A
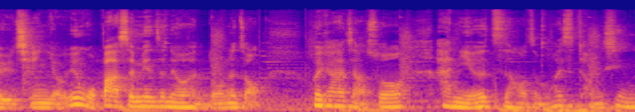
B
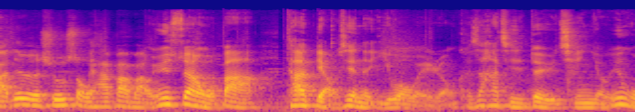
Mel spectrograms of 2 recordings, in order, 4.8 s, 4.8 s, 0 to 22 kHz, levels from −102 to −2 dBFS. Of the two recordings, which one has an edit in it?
B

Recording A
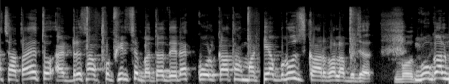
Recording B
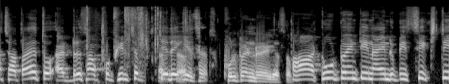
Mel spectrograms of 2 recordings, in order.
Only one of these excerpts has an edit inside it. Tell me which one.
B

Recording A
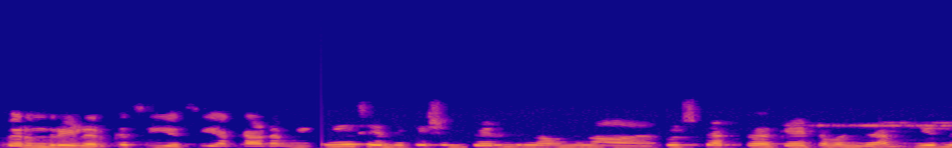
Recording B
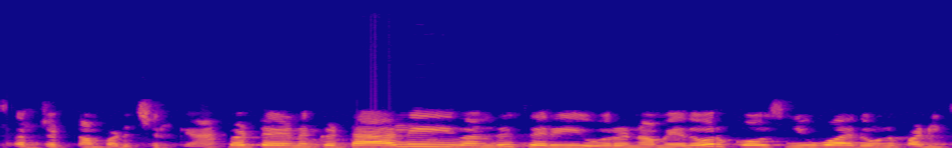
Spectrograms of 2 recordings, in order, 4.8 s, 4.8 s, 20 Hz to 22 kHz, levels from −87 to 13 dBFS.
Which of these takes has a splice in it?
A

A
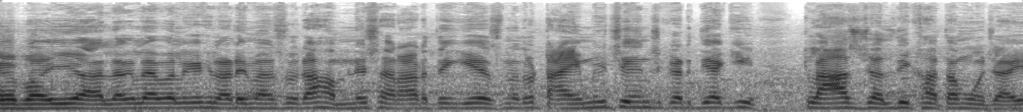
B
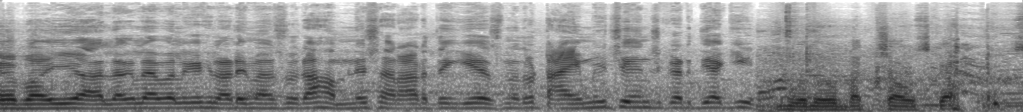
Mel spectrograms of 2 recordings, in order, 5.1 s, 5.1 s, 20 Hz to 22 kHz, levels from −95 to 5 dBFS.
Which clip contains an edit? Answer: B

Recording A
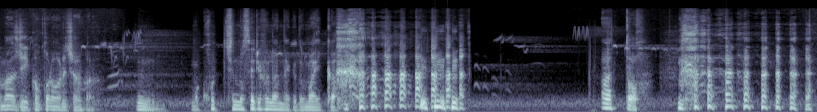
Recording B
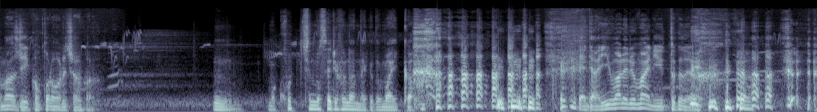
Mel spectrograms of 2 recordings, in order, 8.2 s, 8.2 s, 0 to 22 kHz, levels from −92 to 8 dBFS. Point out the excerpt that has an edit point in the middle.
A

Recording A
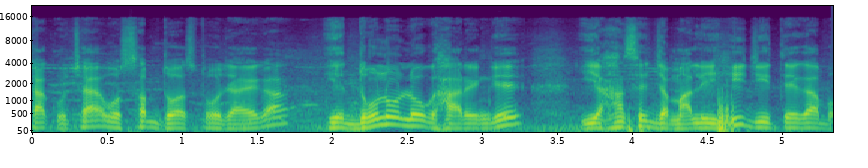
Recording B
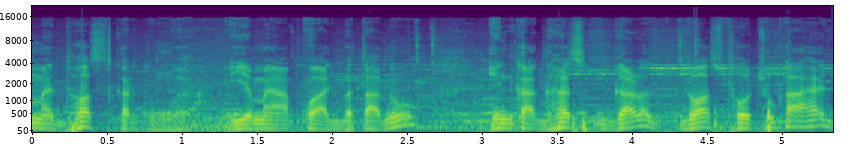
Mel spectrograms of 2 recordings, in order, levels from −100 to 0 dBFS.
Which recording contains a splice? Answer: A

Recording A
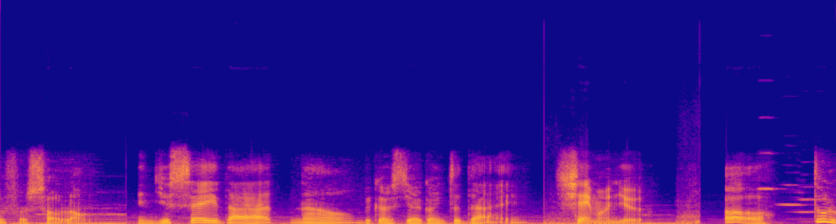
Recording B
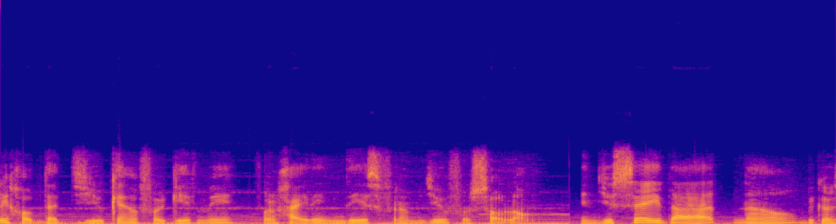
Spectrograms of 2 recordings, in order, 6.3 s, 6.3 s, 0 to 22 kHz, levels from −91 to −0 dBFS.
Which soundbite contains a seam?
A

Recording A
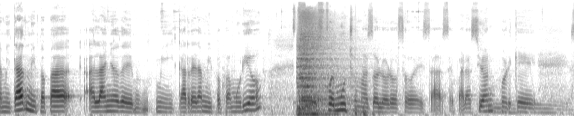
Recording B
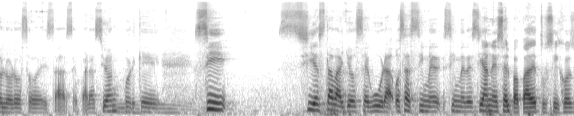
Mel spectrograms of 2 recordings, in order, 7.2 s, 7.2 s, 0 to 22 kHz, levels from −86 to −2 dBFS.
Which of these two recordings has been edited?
A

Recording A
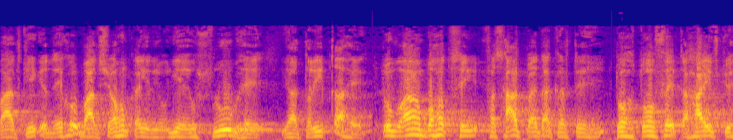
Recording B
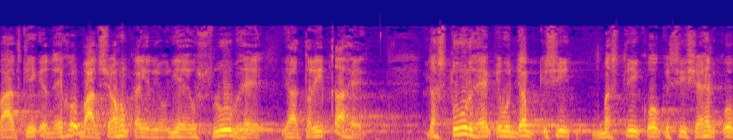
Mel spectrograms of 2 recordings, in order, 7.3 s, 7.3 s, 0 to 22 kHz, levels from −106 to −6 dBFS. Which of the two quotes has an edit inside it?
A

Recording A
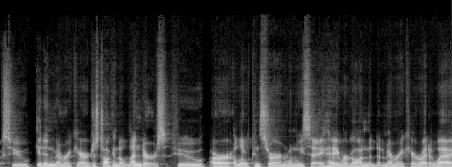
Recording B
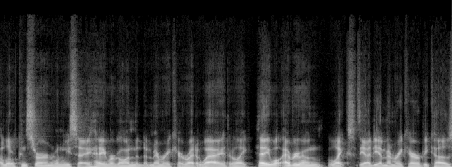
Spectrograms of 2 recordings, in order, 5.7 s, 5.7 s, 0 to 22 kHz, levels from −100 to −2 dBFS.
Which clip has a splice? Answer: B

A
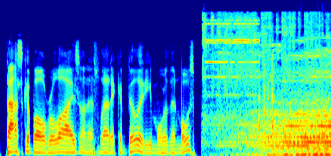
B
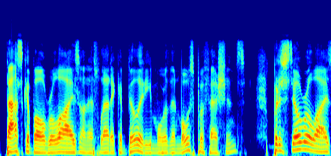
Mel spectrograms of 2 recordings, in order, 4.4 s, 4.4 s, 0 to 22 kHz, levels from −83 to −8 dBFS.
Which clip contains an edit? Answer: B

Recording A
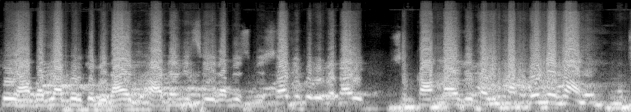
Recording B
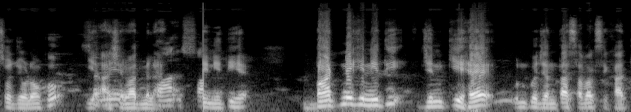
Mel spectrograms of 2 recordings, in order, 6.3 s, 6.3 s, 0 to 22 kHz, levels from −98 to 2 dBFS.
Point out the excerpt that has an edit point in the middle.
B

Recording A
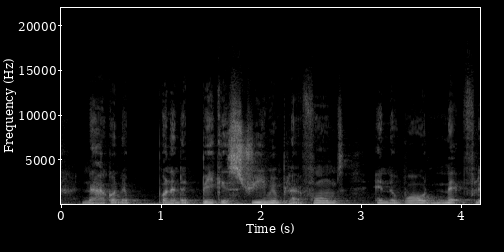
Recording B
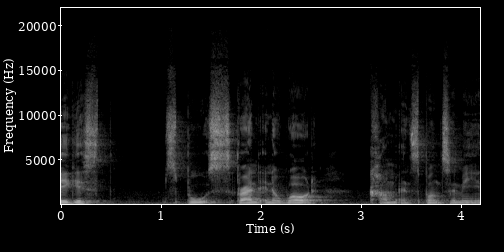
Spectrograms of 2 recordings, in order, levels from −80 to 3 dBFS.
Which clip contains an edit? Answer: B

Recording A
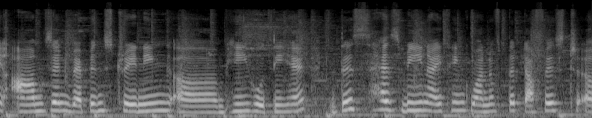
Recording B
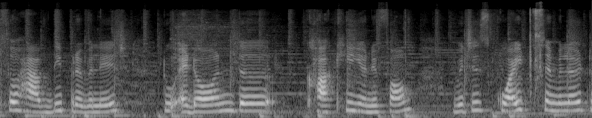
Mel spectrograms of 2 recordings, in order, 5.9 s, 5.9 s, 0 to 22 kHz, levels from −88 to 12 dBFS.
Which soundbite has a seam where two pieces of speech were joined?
A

